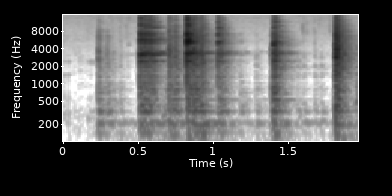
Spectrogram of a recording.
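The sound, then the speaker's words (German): Wine glasses clink together several times at an uneven pace: five or so bright, ringing knocks as they are fetched and handled to share a bottle of wine on a bench, with no talking. “Ach so, na dann, warte, ich hole noch ein paar Gläser dazu.”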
